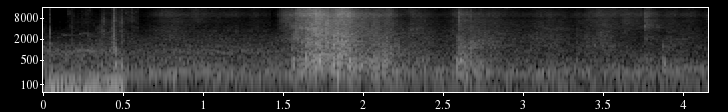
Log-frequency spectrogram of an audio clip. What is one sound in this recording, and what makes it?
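Paper rustles as an envelope is handled.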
